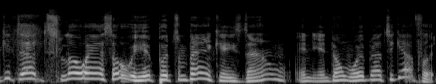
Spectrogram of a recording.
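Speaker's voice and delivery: high-pitched mock ordering-about; bossy demand. Son telling mom to make pancakes, high and bossy. Acts out bossing mom around.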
